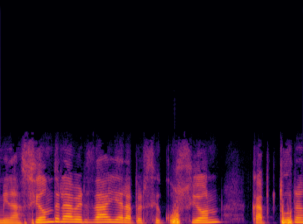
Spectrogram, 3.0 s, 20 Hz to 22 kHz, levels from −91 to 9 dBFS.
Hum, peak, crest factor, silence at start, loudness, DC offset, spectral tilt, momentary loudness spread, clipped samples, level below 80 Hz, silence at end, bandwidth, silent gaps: none; 0 dBFS; 16 dB; 0 s; -18 LUFS; under 0.1%; -6 dB/octave; 7 LU; under 0.1%; -58 dBFS; 0 s; 8.4 kHz; none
